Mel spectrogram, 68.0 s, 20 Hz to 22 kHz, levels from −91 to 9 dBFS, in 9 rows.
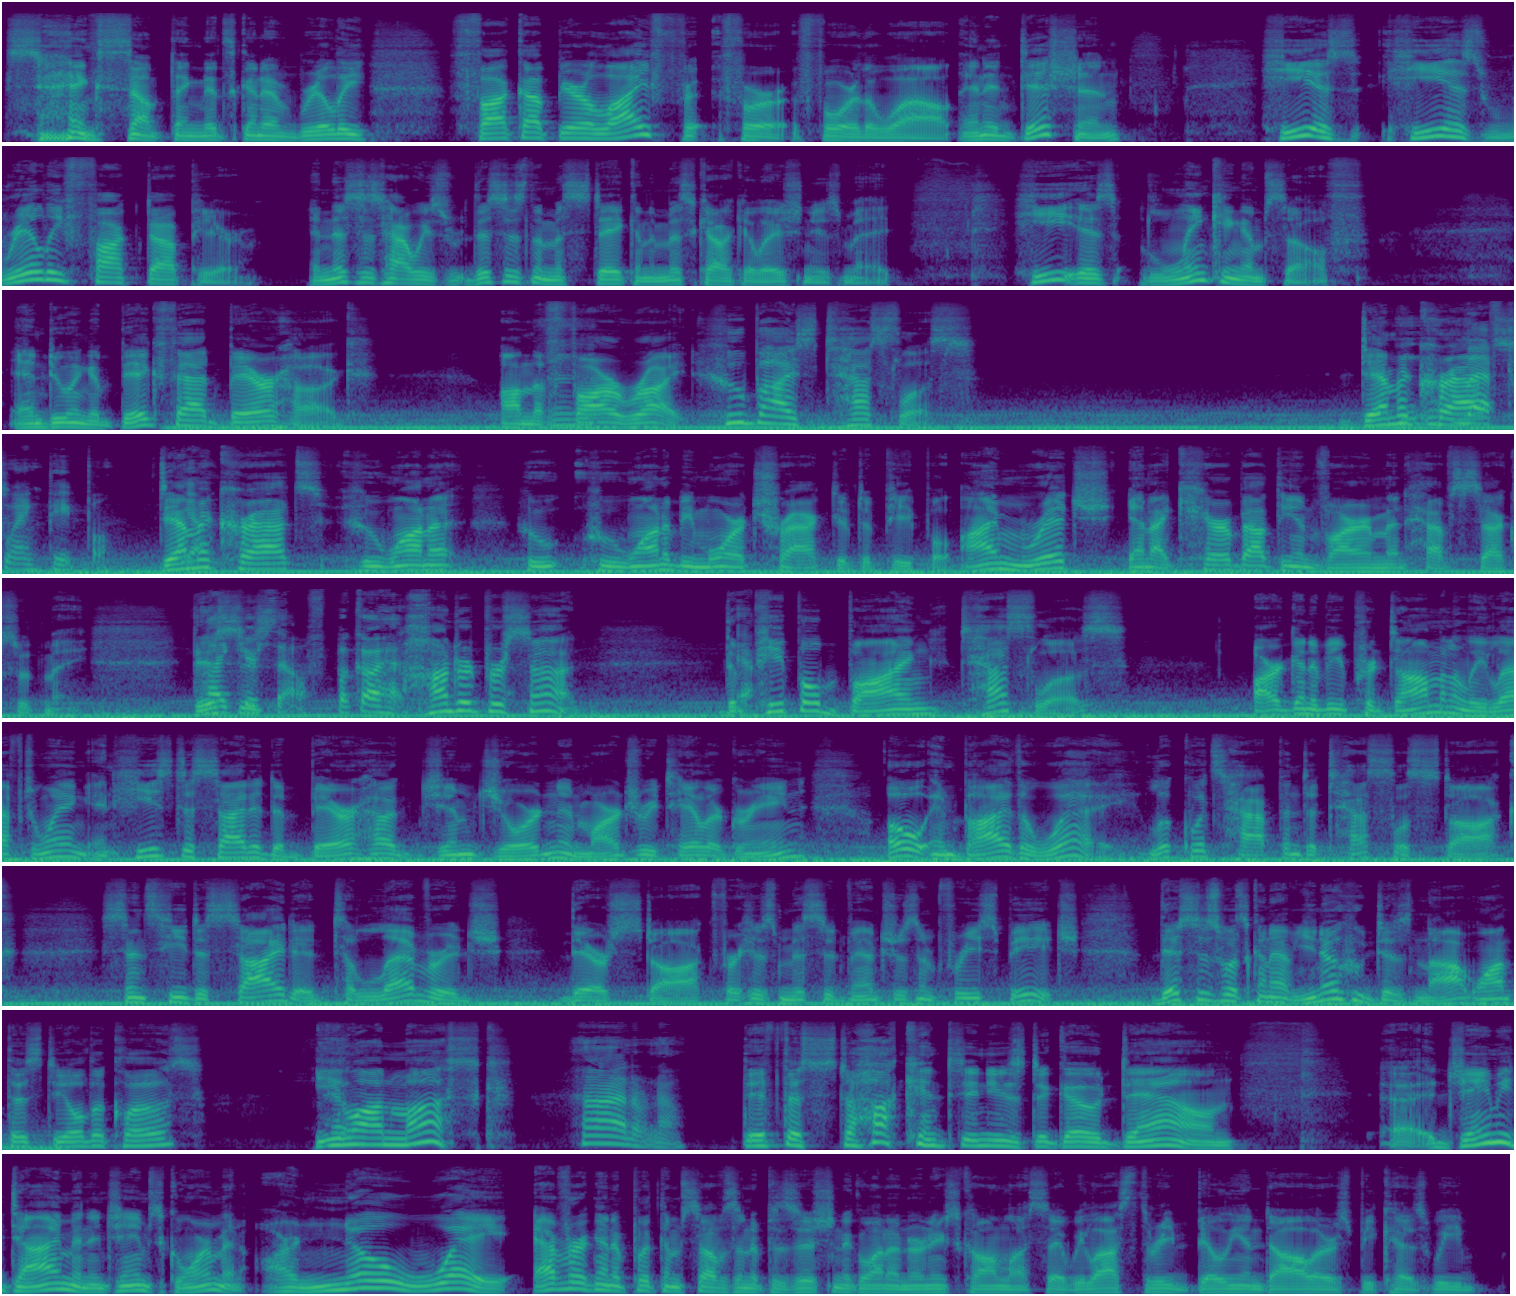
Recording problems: low rumble; faint; from 16 to 53 s; 20 dB below the speech

